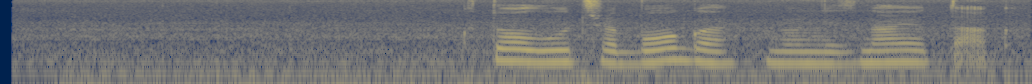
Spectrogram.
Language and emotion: Russian, sad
